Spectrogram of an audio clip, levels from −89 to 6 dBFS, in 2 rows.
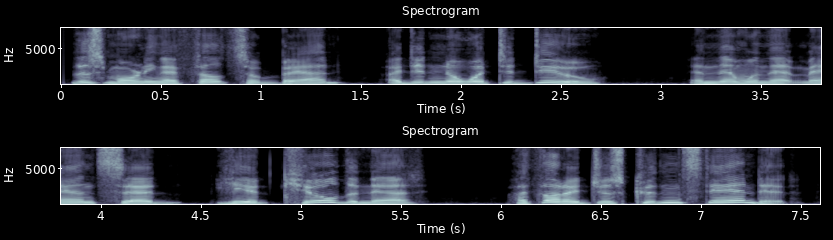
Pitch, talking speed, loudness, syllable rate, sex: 190 Hz, 220 wpm, -17 LUFS, 5.4 syllables/s, male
